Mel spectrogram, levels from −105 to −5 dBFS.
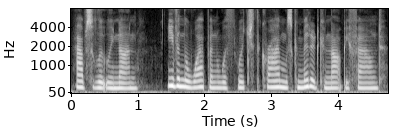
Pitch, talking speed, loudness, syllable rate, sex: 210 Hz, 175 wpm, -16 LUFS, 5.8 syllables/s, female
